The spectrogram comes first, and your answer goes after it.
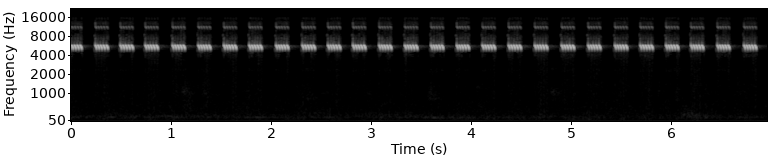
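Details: Rhythmic chirping of a male cricket, each chirp a short shrill trilled burst, about four each second, evenly spaced with silent gaps and no background noise.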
